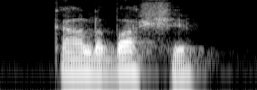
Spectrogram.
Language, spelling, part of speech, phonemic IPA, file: Dutch, kalebasje, noun, /ˌkaləˈbɑʃə/, Nl-kalebasje.ogg
- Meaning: diminutive of kalebas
